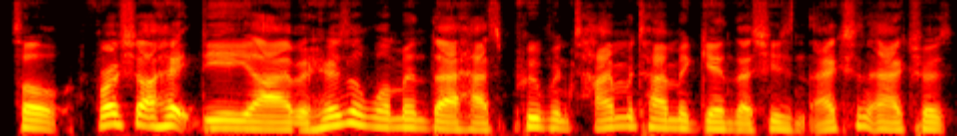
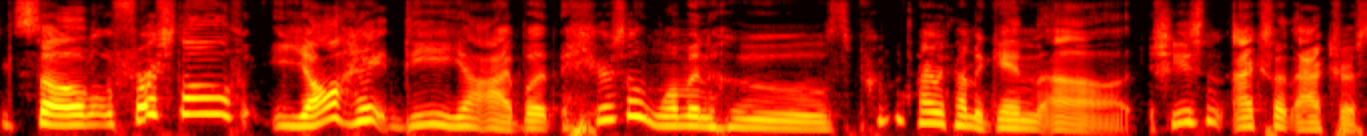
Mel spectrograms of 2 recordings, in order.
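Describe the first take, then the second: First: It is read in a normal voice. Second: It is read in a mocking put-on voice.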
